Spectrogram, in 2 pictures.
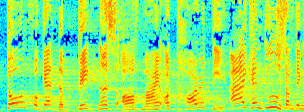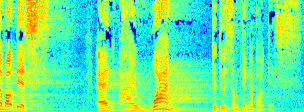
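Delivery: commanding Jesus. Acted. Preacher voicing Jesus declaring authority over death, commanding. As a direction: proclaim it with full authority. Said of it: "But Jesus says".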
